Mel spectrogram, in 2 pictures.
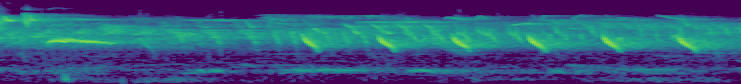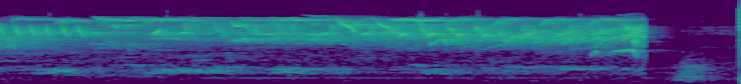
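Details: Bird chorus recorded in France: many birds sing at once in a dense, unstructured wash of high twittering, with a run of sharp, falling chirps about three times a second early on.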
